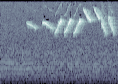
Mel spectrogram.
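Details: One yellow-bellied seedeater phrase of the 'siu siu professor' song, steady whistles opening into a lively cascade of sharp slurred notes, sung clearly over quiet background.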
